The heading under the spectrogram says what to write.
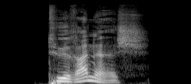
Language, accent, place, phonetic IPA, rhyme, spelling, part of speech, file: German, Germany, Berlin, [tyˈʁanɪʃ], -anɪʃ, tyrannisch, adjective, De-tyrannisch.ogg
- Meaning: tyrannical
